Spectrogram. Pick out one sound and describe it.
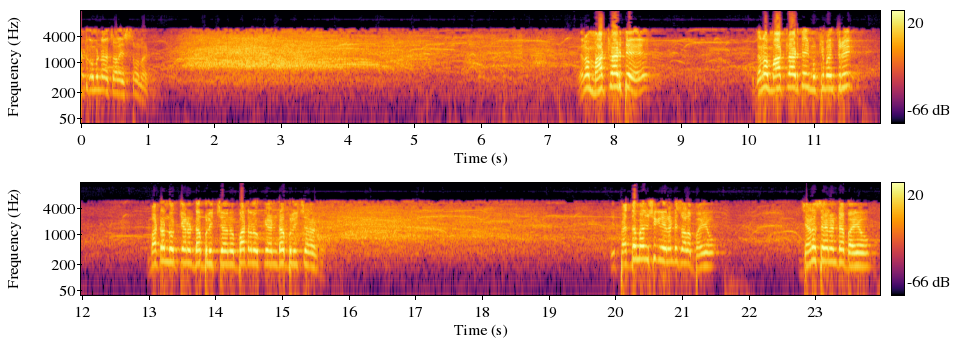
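A large crowd cheers and roars outdoors.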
